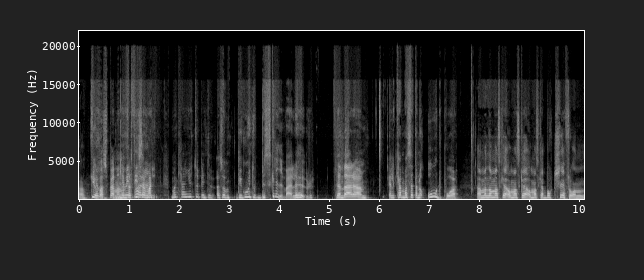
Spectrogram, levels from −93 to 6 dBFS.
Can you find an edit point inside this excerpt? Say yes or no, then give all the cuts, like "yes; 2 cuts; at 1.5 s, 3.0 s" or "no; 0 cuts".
no; 0 cuts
